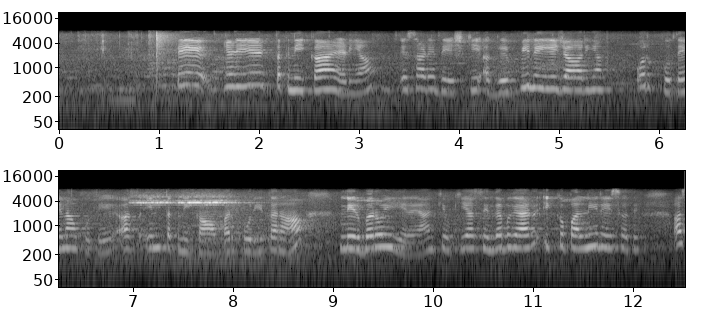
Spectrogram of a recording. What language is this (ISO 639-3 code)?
doi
